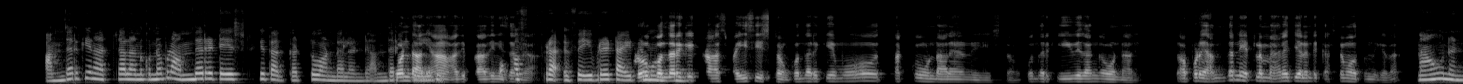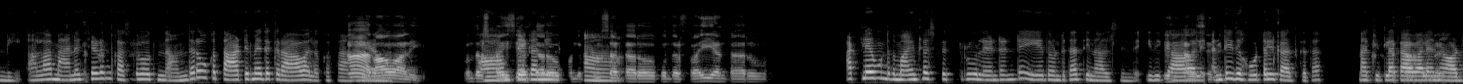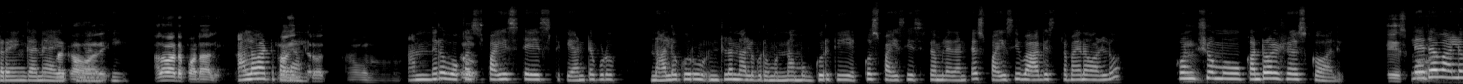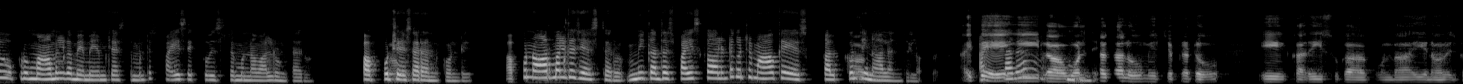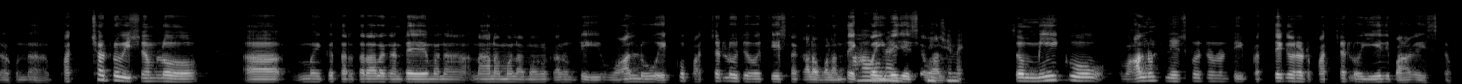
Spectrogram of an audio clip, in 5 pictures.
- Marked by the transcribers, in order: in English: "టేస్ట్‌కి"; in English: "ఫేవరైట్ ఐటెమ్"; in English: "స్పైసీ"; in English: "సొ"; in English: "మేనేజ్"; in English: "మేనేజ్"; chuckle; in English: "ఫ్యామిలీ"; in English: "స్పైసీ"; in English: "ఫ్రై"; in English: "స్పెక్ట్ రూల్"; in English: "హోటల్"; chuckle; in English: "ఆర్డర్"; in English: "స్పైస్ టేస్ట్‌కి"; in English: "సో"; in English: "స్పైసీ"; in English: "స్పైసీ"; in English: "కంట్రోల్"; in English: "స్పైస్"; in English: "నార్మల్‌గా"; in English: "స్పైస్"; in English: "కర్రీస్"; in English: "నాన్ వేజ్"; in English: "సో"
- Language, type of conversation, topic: Telugu, podcast, మీ కుటుంబంలో తరతరాలుగా కొనసాగుతున్న ఒక సంప్రదాయ వంటకం గురించి చెప్పగలరా?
